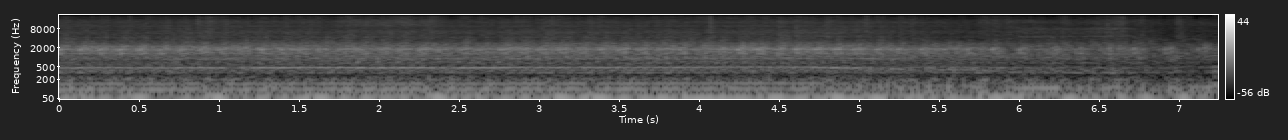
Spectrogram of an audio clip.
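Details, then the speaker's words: 1966 Ford F100 idling during a clean-up and evaluation: irregular knocking, about four uneven taps a second, over a deep rumble; engine knock of unknown origin. "You hear that knocking? So, I'm not exactly sure what it is, but oh boy."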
